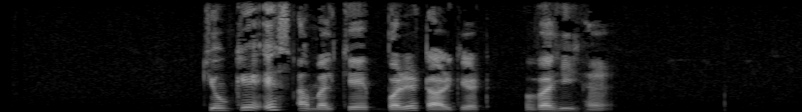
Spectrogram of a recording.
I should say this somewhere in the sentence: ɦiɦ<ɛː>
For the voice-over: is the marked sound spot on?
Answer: no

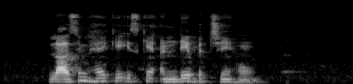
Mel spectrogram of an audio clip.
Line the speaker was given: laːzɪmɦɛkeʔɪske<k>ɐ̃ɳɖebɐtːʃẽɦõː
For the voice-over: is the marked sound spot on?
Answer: no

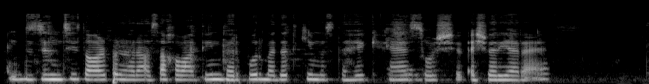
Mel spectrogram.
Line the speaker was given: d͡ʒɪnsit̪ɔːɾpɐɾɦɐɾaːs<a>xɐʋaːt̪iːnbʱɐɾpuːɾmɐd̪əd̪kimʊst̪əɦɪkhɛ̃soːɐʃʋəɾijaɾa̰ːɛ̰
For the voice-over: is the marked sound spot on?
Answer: yes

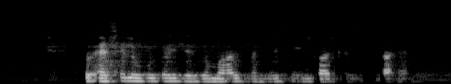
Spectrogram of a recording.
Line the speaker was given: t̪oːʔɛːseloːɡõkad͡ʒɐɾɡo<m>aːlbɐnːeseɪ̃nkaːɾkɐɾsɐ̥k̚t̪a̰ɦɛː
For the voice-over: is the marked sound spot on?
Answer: yes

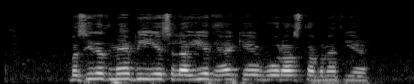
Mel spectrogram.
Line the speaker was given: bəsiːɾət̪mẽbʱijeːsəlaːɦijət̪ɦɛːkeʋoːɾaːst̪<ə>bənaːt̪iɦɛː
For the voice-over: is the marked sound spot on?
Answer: no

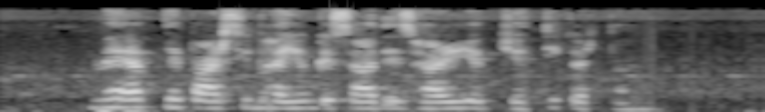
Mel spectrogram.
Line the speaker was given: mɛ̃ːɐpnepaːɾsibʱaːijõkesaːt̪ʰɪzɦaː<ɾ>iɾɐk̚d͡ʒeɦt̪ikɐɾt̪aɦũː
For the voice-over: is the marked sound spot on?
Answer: yes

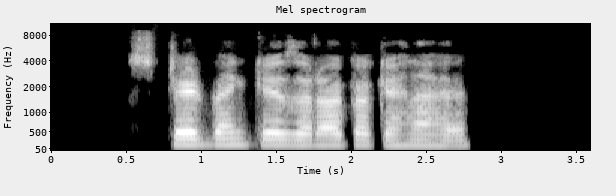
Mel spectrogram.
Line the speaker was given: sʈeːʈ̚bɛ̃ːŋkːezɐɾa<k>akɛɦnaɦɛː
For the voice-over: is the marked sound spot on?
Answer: yes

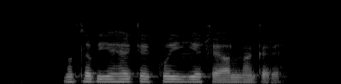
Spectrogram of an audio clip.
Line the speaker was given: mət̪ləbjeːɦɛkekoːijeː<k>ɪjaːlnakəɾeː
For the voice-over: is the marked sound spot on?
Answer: no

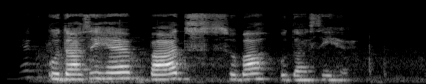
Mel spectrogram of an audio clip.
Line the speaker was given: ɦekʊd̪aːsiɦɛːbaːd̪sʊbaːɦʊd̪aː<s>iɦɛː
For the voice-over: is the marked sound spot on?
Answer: yes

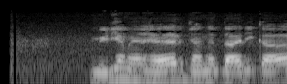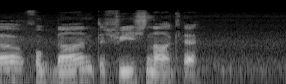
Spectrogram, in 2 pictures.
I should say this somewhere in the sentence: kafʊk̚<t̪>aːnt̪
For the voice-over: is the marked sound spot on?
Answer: no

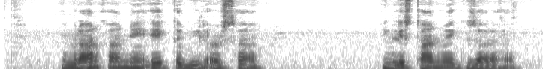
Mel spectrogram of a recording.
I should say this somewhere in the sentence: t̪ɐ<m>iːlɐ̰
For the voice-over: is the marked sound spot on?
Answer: no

